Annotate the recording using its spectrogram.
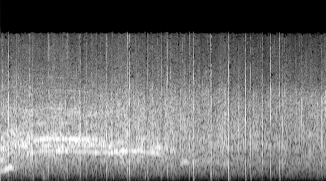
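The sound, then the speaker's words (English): An audience applauds steadily, a dense wash of many hands clapping with sharp individual claps standing out, with a brief whoop or cheer early on before the applause gradually thins. “Wait, another round of applause.”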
